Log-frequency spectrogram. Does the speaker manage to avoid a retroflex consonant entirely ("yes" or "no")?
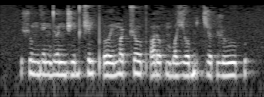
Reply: no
